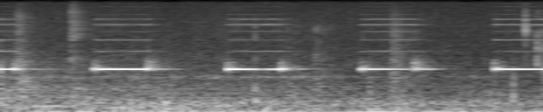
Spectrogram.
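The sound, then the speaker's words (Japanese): A microwave oven beeps four times at an even, steady pace while pot-au-feu is being cooked. The short, high electronic beeps sound fairly quietly over a low background hum. “電子レンジが返事で肯定してくれた、嬉しい。”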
